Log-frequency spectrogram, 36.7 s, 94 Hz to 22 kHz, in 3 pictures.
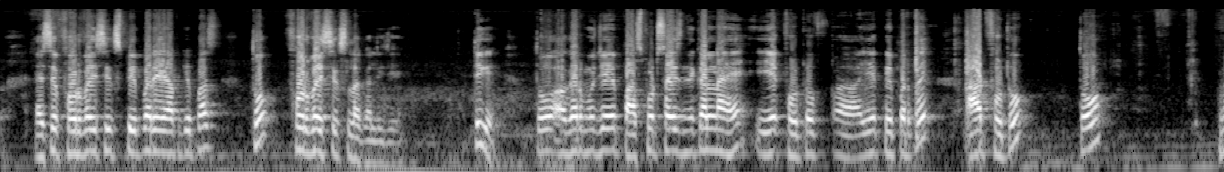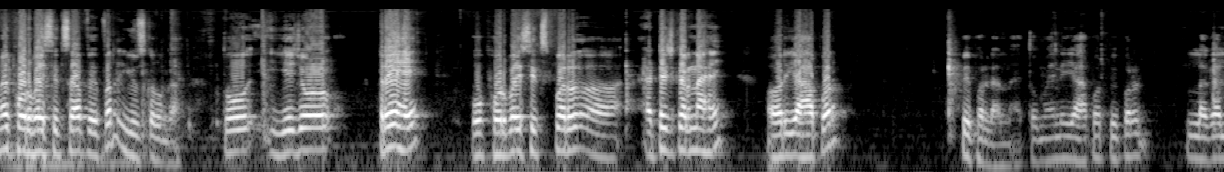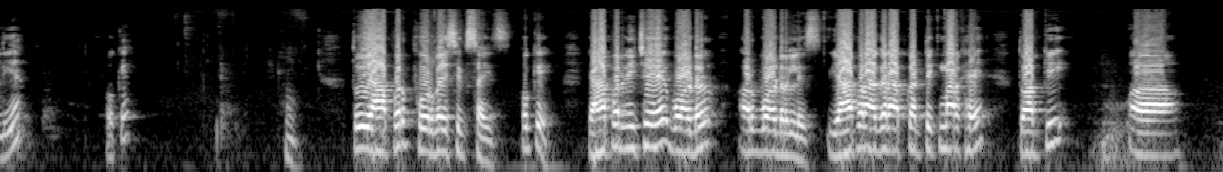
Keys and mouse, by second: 28.7 click, 32.6 click, 33.9 click.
